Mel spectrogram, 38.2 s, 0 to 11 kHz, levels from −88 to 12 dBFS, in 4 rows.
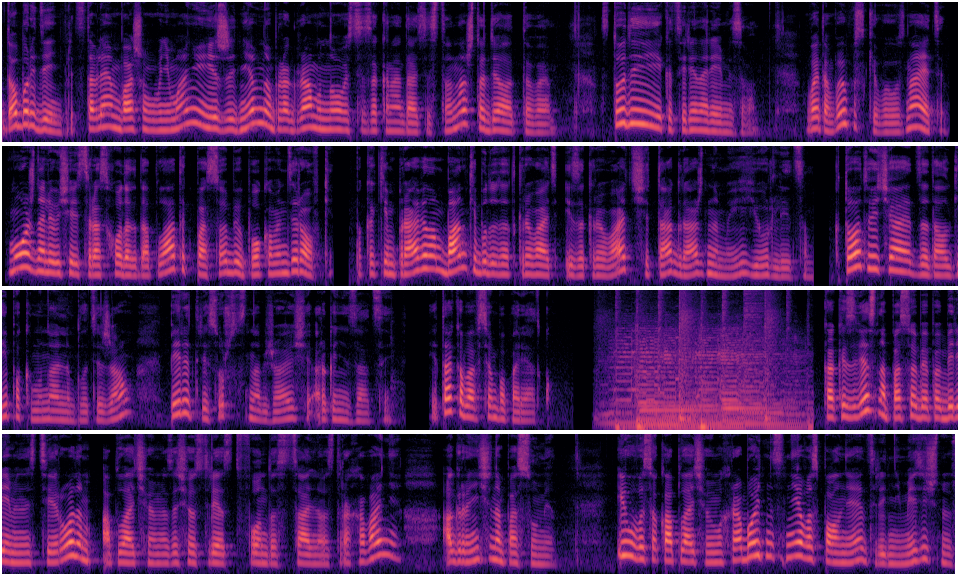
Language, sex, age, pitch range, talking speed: Russian, female, 20-39, 175-230 Hz, 130 wpm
